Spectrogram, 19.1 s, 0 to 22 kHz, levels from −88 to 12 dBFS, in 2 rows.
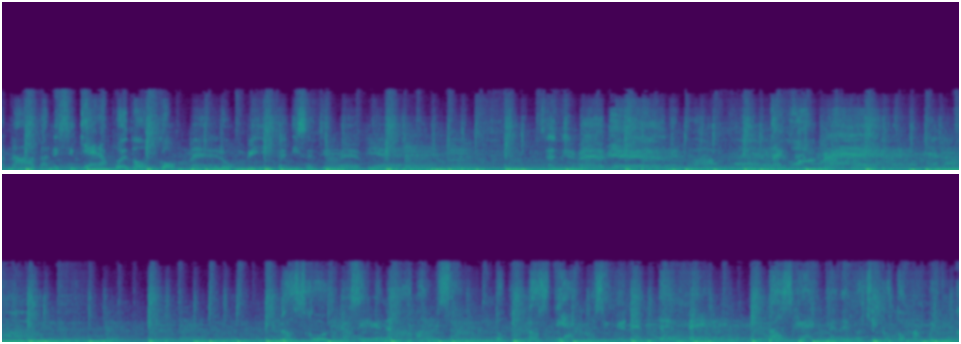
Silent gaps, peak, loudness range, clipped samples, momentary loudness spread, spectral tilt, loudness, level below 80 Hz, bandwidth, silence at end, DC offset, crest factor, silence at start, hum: none; -14 dBFS; 1 LU; under 0.1%; 4 LU; -4.5 dB/octave; -29 LUFS; -42 dBFS; 11 kHz; 0 s; under 0.1%; 16 dB; 0 s; none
